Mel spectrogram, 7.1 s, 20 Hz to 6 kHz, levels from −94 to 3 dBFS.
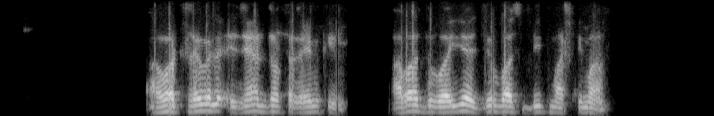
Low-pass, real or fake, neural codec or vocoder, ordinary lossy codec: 5.4 kHz; fake; codec, 16 kHz in and 24 kHz out, 2.2 kbps, FireRedTTS-2 codec; Opus, 16 kbps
